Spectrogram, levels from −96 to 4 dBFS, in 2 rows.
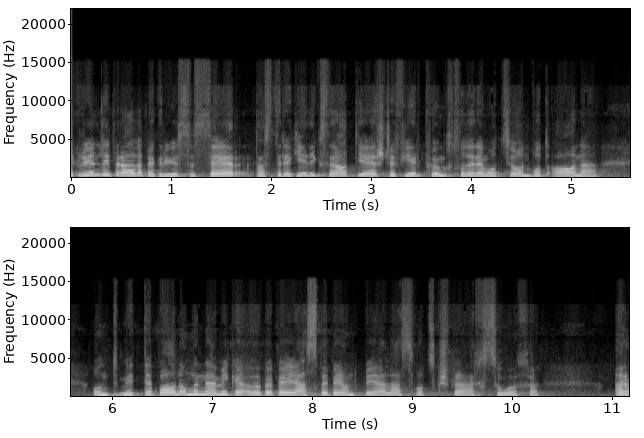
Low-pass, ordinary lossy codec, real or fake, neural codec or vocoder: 14.4 kHz; Opus, 16 kbps; real; none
